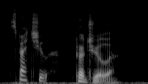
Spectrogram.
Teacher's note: sometimes that t sound gets a bit soft, almost like chi.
